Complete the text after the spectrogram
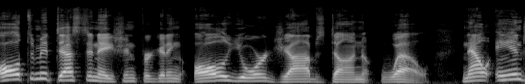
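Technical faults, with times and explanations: No technical faults can be heard in this speech clip. There is nothing at any point in the recording that calls for a time or an explanation.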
